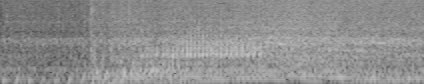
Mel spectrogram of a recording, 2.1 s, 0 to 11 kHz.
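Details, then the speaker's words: Genuine Buddy 125 scooter after carburetor service: throttle snapped open quickly to test the accelerator pump, revs climb straight up from idle with no stumble or hesitation; crisp pickup, accelerator pump working. "You can test the accelerator pump by snapping the throttle open very quickly. If the accelerator pump is not working, it'll stumble a little bit when you open the throttle instead of just picking right up off the bottom."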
